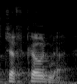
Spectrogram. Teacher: the stress has not moved to the final syllable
